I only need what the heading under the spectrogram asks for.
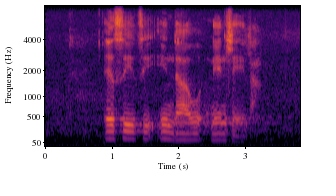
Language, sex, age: Zulu, male, 21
